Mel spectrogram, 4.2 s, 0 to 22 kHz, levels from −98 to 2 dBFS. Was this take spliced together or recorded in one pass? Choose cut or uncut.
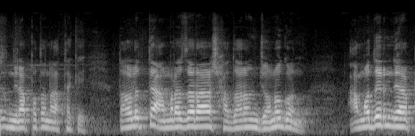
uncut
